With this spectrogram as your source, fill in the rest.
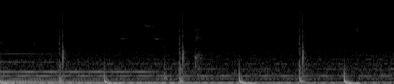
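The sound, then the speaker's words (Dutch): A great spotted woodpecker, a large woodpecker with a red head, pecks at wood in search of food, sending out half a dozen sharp, irregular knocks over a steady low background hum, moderately loud. “Het is dus een grote specht die dat geluid maakt.”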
